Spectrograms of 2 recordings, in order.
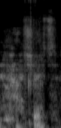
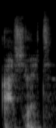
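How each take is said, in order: First: The word begins with an audible H sound. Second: The word begins without any H sound. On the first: The speaker calls it wrong. "I was saying Hachette with a H" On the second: The speaker calls it right. "that's the way it's pronounced"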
